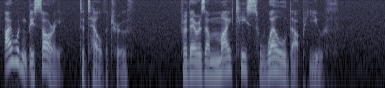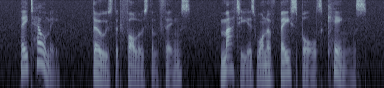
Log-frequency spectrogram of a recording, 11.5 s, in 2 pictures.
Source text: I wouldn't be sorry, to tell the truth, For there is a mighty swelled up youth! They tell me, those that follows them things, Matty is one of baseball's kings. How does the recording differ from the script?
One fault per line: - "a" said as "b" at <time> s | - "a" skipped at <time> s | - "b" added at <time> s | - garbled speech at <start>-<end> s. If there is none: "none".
none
